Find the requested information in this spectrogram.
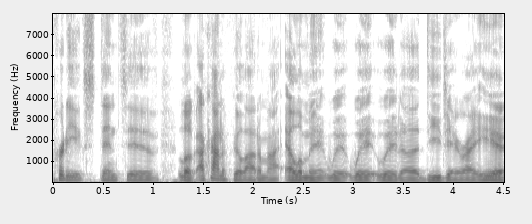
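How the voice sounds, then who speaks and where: An unremarkable speaking voice moves at a moderate pace in a very clean recording with a silent background. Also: man. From Hampton Roads, Virginia. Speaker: podcast host. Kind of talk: casual interview.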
